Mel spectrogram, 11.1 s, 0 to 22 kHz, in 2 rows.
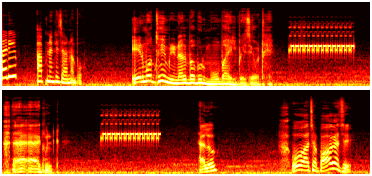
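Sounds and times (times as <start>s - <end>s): telephone electronic trilling ring: 4.3s - 5.3s, 7.0s - 7.9s.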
